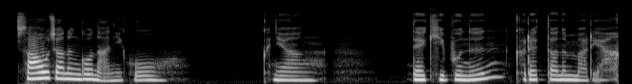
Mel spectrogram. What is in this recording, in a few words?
neutral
